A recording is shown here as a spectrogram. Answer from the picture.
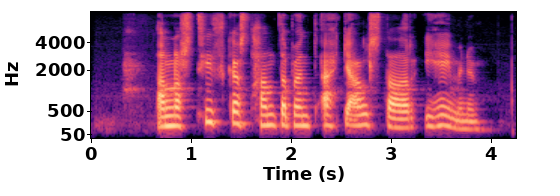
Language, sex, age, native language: Icelandic, female, 30-39, Icelandic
